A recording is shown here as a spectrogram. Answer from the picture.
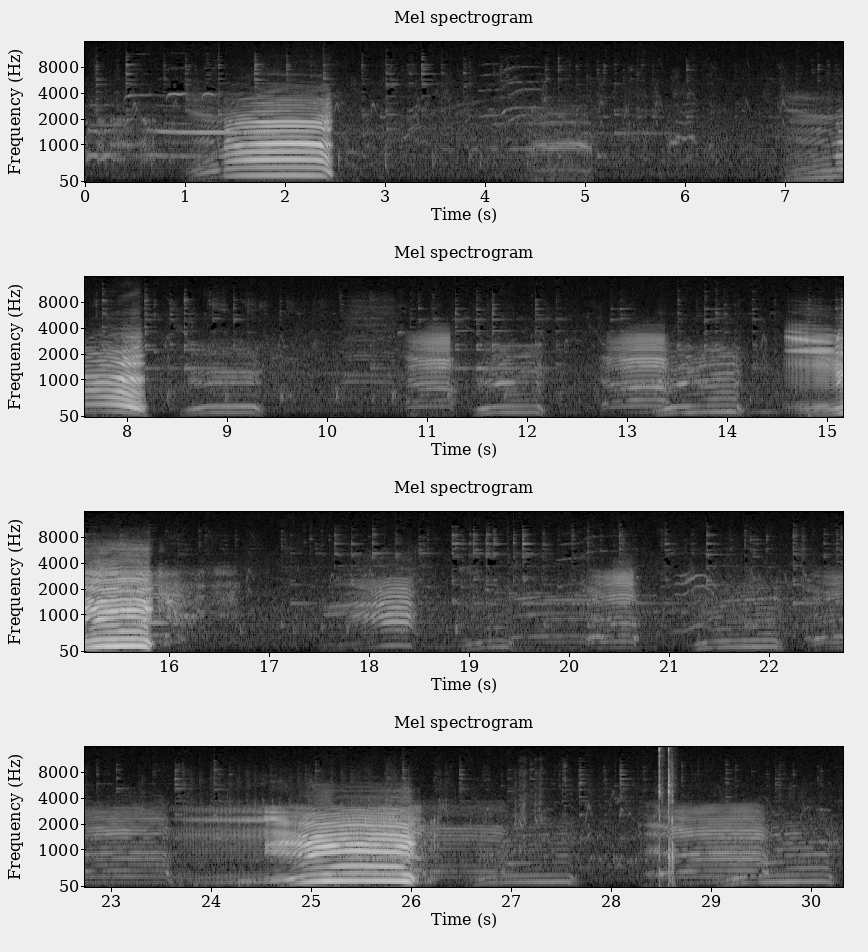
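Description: Cattle mooing over and over: a run of separate calls, some short and some long and loud, each rising and then falling in pitch.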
